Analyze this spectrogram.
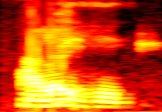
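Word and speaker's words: عَلَيْهِ: Makanya alaihi apa alaihu? Alaihi. Tapi di Al-Qur'an alaihullah wa sayutihi ajron azimah. Oke. Jadi gimana itu? Iya benar. Imam Kisai makanya nggak mau, tetap bacanya alaihi. Ya sudah, karena itu Nabi pernah baca alaihu seperti itu loh, Pak.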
